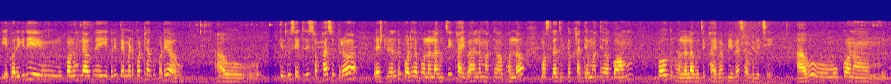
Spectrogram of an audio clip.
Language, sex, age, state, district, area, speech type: Odia, female, 30-45, Odisha, Ganjam, urban, spontaneous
